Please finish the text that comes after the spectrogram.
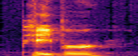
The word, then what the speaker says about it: Paper: I keep almost saying Pepper, but Paper, great game.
